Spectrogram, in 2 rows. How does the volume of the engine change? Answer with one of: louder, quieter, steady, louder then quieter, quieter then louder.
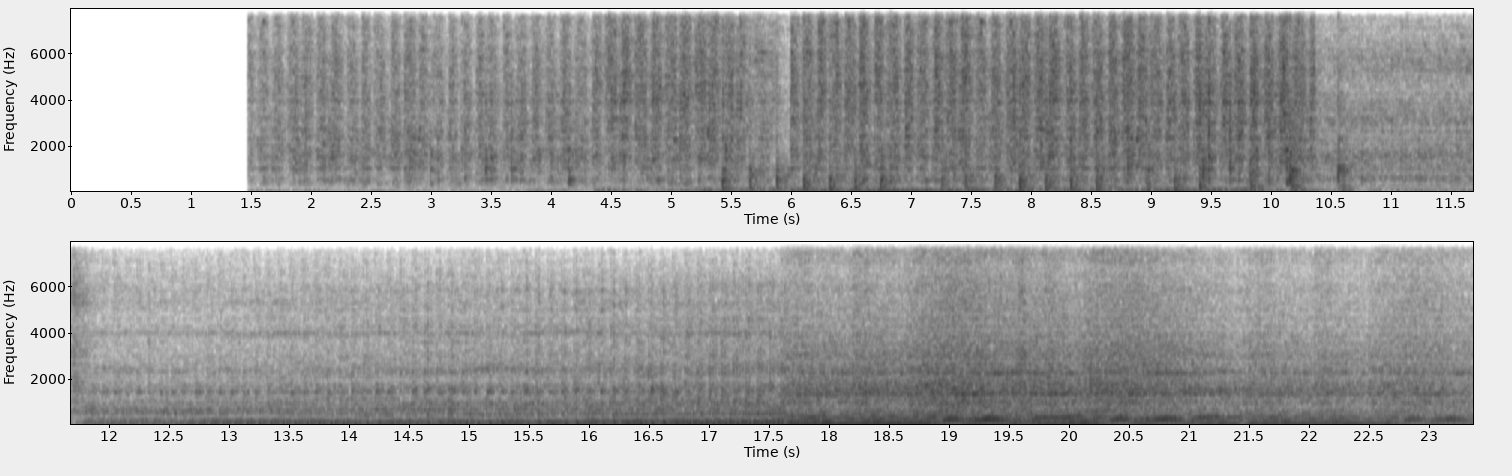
louder.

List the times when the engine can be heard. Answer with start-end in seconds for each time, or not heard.
4.3-23.3.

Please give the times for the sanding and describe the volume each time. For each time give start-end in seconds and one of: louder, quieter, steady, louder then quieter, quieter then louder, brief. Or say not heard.
1.4-10.4 louder.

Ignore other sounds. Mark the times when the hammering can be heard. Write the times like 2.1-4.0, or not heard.
5.3-10.7.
